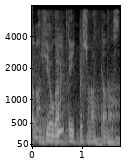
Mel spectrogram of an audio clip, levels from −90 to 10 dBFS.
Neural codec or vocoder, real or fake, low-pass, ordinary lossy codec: codec, 16 kHz, 8 kbps, FunCodec, trained on Chinese and English, 25 frames a second; fake; 7.2 kHz; none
